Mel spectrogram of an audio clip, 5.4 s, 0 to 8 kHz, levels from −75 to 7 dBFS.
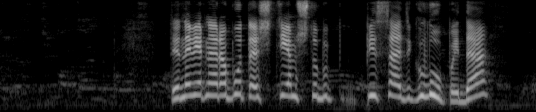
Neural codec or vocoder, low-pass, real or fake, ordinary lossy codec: none; none; real; none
